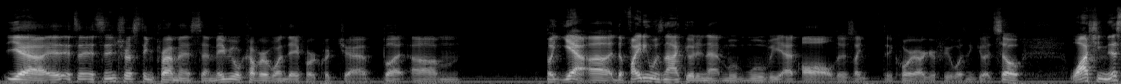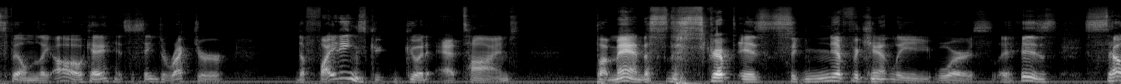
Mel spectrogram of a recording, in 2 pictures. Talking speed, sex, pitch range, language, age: 180 wpm, male, 105-125 Hz, English, 30-49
